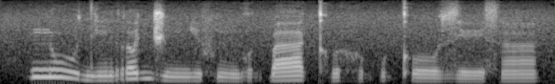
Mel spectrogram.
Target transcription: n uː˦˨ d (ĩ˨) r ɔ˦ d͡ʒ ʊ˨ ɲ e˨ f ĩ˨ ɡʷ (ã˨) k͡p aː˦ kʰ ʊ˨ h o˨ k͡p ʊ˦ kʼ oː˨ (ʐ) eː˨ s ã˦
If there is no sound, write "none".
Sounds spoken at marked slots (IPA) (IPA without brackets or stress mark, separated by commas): ĩ˨, a˨, z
